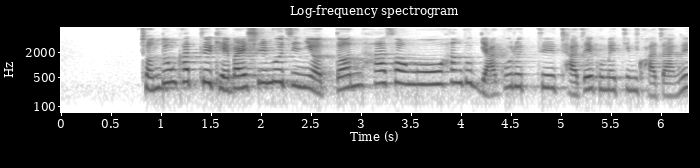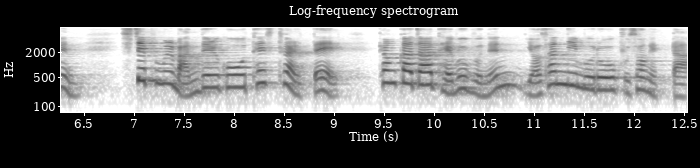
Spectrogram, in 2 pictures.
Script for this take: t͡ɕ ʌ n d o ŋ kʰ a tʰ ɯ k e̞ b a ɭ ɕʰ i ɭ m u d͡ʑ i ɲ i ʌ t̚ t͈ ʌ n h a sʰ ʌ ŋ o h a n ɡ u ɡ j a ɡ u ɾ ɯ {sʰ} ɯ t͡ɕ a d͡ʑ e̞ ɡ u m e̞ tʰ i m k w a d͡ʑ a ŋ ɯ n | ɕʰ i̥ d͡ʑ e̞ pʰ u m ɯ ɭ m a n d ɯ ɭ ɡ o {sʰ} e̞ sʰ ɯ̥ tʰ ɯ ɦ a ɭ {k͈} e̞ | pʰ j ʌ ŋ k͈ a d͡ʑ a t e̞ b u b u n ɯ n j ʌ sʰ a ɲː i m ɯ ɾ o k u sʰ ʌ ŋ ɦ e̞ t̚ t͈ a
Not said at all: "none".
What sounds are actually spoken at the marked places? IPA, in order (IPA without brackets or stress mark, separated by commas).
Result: tʰ, tʰ, t͈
